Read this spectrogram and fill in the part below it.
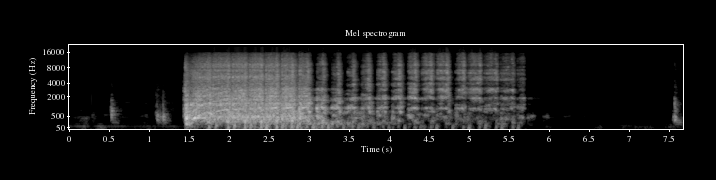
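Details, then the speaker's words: Tecumseh 17.5hp Yardworks ride-on mower: a harsh grind as the starter engages, then cranking slows from about four strokes a second and dies; the starter is failing. A bad fuel pump is also suspected for the no-start. "Starter is not happy. Starting to slow down on us."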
